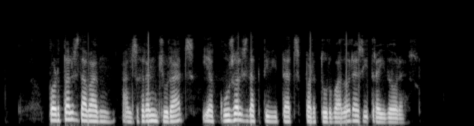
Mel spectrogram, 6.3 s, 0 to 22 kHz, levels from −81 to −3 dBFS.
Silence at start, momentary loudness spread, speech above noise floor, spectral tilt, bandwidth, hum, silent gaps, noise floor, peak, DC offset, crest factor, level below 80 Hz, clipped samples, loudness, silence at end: 0.65 s; 8 LU; 41 dB; -8.5 dB/octave; 7.4 kHz; none; none; -58 dBFS; 0 dBFS; under 0.1%; 18 dB; -52 dBFS; under 0.1%; -18 LUFS; 0.95 s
